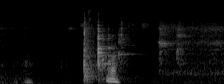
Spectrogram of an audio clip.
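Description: Knife cutting seasoned fish into smaller pieces while cooking: a sharp burst of metallic clatter and clinks in the middle, followed by a softer, brushing scrape.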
